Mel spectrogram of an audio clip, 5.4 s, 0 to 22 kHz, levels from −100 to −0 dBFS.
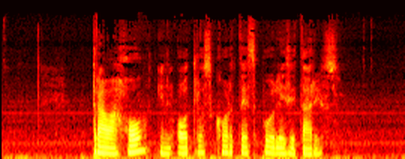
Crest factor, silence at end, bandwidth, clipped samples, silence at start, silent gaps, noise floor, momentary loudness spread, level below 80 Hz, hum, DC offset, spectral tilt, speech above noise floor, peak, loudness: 20 dB; 0.85 s; 13 kHz; under 0.1%; 0.1 s; none; -52 dBFS; 12 LU; -42 dBFS; none; under 0.1%; -7.5 dB/octave; 32 dB; -4 dBFS; -22 LUFS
